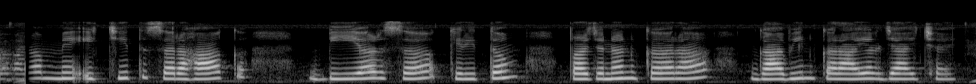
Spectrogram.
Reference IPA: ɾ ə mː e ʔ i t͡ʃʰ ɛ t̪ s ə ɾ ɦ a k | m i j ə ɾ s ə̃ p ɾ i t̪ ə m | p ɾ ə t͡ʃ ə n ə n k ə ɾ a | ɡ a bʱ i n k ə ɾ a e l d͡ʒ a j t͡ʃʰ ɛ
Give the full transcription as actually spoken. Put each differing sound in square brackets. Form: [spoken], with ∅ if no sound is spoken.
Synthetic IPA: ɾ ə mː e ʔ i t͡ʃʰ [i] t̪ s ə ɾ ɦ a k | [b] i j ə ɾ s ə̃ [k] ɾ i t̪ ə m | p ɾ ə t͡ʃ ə n ə n k ə ɾ a | ɡ a bʱ i n k ə ɾ a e l d͡ʒ a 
